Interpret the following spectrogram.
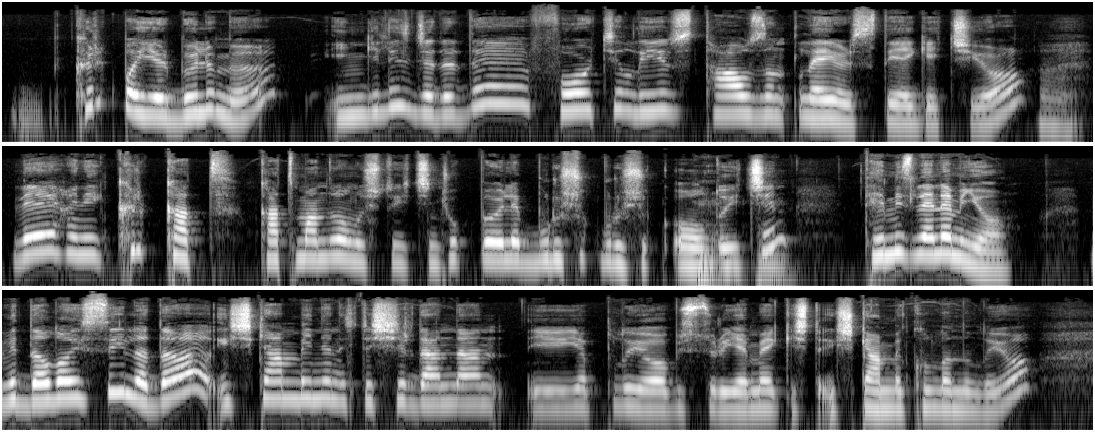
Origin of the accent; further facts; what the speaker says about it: Istanbul, Turkey; Hani orada ikamet ediyorum ama bir evim İstanbul. Sonuçta burada doğdum büyüdüm. Ama orada yaşıyorum şu anda.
